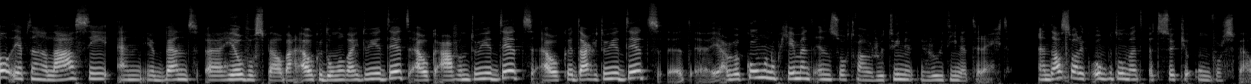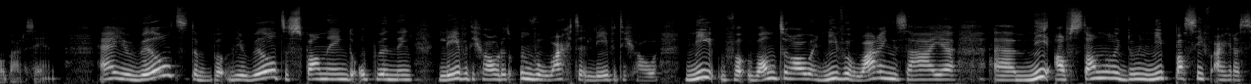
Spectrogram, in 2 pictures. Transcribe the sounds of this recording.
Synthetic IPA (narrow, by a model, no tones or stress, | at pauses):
ɛlˠjəɦɛp̚tənrəlaːsiʔɛnjəbɛntːɦeːlˠvoːrspɛlˠbaːrʔɛlˠkədɔndərdɑxdujədɪtɛlˠkəaːvɔnt̚dujədɪtɛ̰lˠkədɑxdujədɪtətːja̰ːʋəkoːmənɔpəxeːvəmɛntɪnənsoːrtfɑnrutinrutinətərɛ̰xt | ɛndɑtɪsʋɑtɪkoːɡ̚bədulˠmɛtətstɵkjəʔɔnvoːrspɛ̰lˠba̰ːrz̥ɛ̰jn | ɦɛjəʋɪlˠtdəbjəʋɪlˠtdəspɑnɪŋdəʔɔpʋɪndɪŋ | leːvəntəɣɔwədəətɔnvərʋɑxtəleːvəntəɣɑwə | niʋɑntrɔwənivərʋɑrɪŋzaːjə | ənitʔɑfstɑndələk̚dunːitpɑsifɑxrɛs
